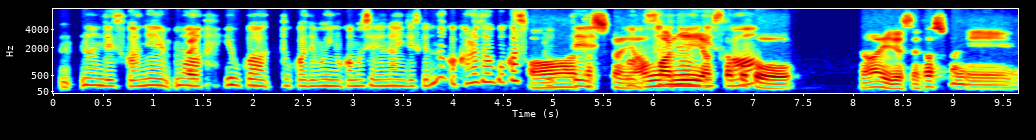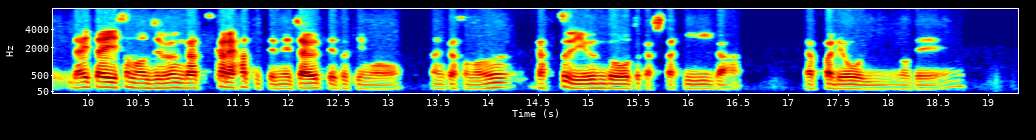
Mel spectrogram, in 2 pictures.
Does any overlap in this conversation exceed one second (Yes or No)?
Yes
